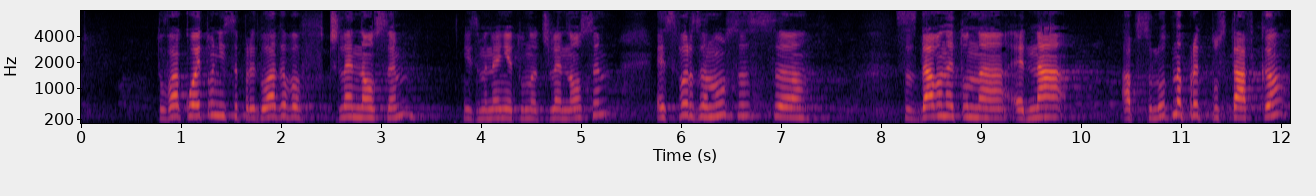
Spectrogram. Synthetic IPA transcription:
t̪ovakoɛt̪ʊnisɛpɾɛd̪lˠaɡəvəft͡ʃlɛnɔsɛmizmɛnɛnʲiɛt̪onɐt͡ʃlɛnɔsɛm | ɛsvɤɾzənosəs | əzd̪avɐnɛt̪onɐɛd̪na | ɐpsolʲut̪nəpɾɛt̪̚post̪afkə

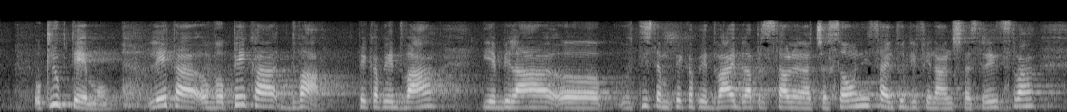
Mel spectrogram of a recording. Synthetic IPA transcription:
ukljupt̪eːmuleːt̪aʋəpekad̪ʋapekaped̪ʋa | jɛbila | t̪ist̪ɛmpekaped̪ʋajɛbilapɾɛt̪st̪aːwlʲɛnat͡ʃasɔwnit̪saint̪uːd̪ifinant͡ʃnasɾeːt̪st̪ʋa

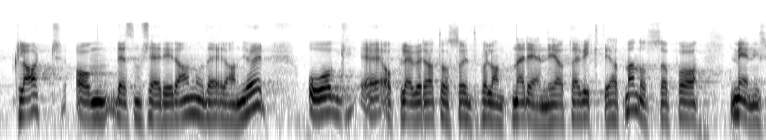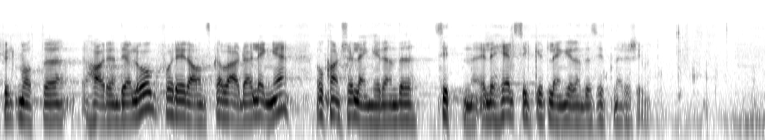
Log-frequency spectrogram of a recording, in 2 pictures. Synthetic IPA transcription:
kʰlɑːʈʔɔmd̪ɛsɔmʂeːɾɪɪɾɑːnɔd̪ɛɪɾɑːnjøːɾʔɔɡɔ̰pʰleːʋəɾɑt̪ɔsːɔɪnt̪əpɔlɑnt̪ən̩æɾeːnɪɪɑt̪̚d̪ɛæɾʋɪkt̪ɪɑt̪mɑnɔsːɔpʰɔ | meːnɪŋsfʏlt̪moːt̪əɦɑɾɛnd̪ɪɑloːɡfɔɾɪɾɑːnskɑʋæːəɖæɭɛŋːəɔkʰɑnʂəlɛŋːəɾɛnd̪ɛsɪt̪ːənəɛ̰lːəɾɦeːlt̪sɪkːəʈlɛŋːəɾɛnd̪ɛsɪt̪ːənəɾɛʂḭːmə

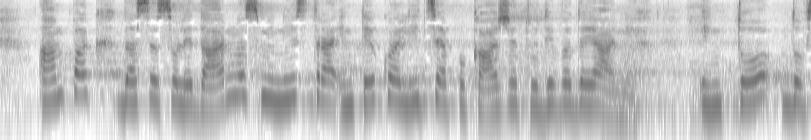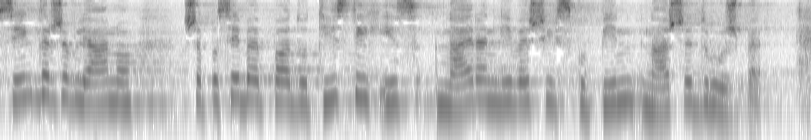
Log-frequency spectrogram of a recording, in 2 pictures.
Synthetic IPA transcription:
ampakd̪asɛsɔlid̪aːɾnɔst̪minist̪ɾaʔint̪eːkɔaliːt̪sijɛpɔkaːʒɛt̪uːd̪iʋəd̪ɛjaːnjix | int̪oːd̪ɔwseɣd̪əɾʒawlʲjaːnɔwʃɛpɔseːbɛjpad̪ɔt̪ist̪ixiznajɾanlʲiːʋɛjʃixskupiːnːaʃɛd̪ɾuːʒbɛ

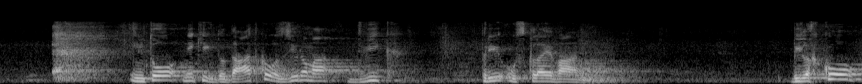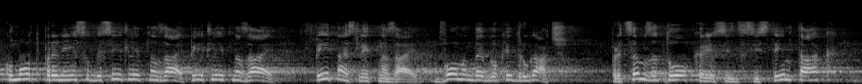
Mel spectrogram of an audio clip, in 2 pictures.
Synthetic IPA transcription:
int̪oːneːkiɣd̪ɔd̪aːt̪kɔwɔziːɾɔmad̪ʋik | pɾiʔusklajɛʋaːnjṵ | bilaxkoːkumot̪pɾɛneːsəwd̪ɛseːt̪leːt̪nazajpeːt̪leːt̪nazajpeːt̪najst̪leːt̪nazajd̪ʋoːmənd̪ajɛblokajd̪ɾuɡat͡ʃ | pɾɛt̪səmzat̪oːkɛɾjɛsisist̪eːmt̪aːk

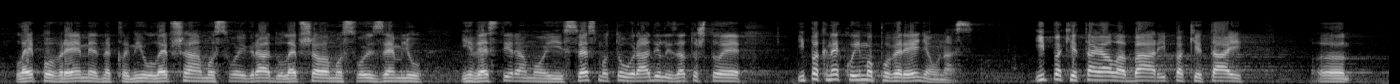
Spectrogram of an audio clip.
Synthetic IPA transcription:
leːpo̞ʋɾeːme̞d̪aklemiːulepʃaːʋamo̞sʋo̞ːjɡɾaːd̪ulepʃaːʋamosʋo̞juzemʎu | inʋe̞st̪iːɾamo̞isʋe̞smot̪o̞ːuɾaːd̪ilizat̪o̞ʃt̪o̞je | ipaknekoimopo̞ʋeɾe̞ːɲauna̰ːs | ipakjet̪aːjalˠabaɾipakjet̪aːj

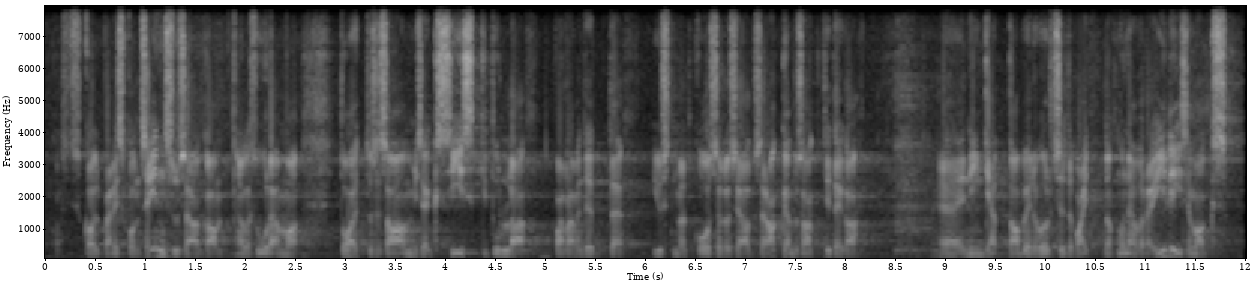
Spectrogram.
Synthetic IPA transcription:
kɑsi̥skpæɾisko̞nse̞nsuseɑɡ̥ɑɑɡ̥ɑsuːɾe̞mɑt̪o̞e̞t̪ːˑuse̞sɑːmise̞ksːiːskit̪ulːɑpɑrlɑmend̪et̪ːe̞ | just̪nimelt̪̚ko̞ːseluseɑd̪̥u̥se̞ɾɑkːˑe̞nd̪usɑk̚t̪id̪̥e̞ɡ̥ɑ | niŋɡ̥jæt̪ːɑɑbilevɤrt̪sut̪epɑjt̪ʲːˑnohmɤnevɤrːɑilʲise̞mɑks

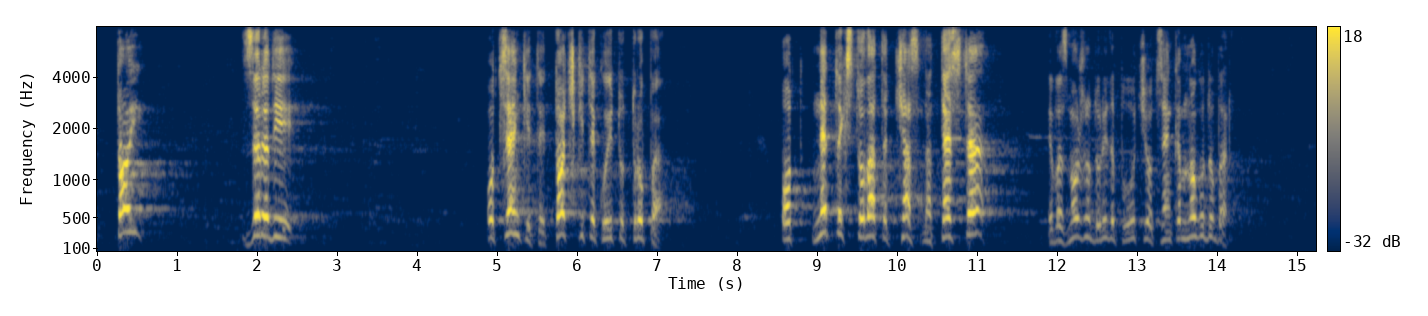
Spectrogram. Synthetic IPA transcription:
t̪ɔj | zɐɾɐd̪i | ot̪sɛŋkit̪ɛt̪ɔt͡ʃkit̪ɛkoit̪ʊt̪ɾupə̰ | ot̪nɛt̪ɛkst̪ovat̪ət͡ʃast̪nɐt̪ɛst̪ə | ɛvɐzmɔʒnod̪ʊɾid̪ɐpolˠut͡ʃiot̪sɛŋkəmnɔɡʊd̪obə̰ɾ

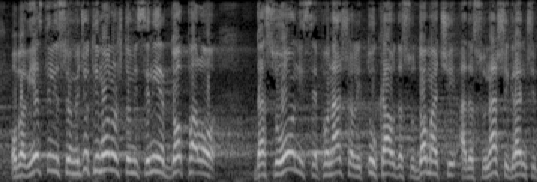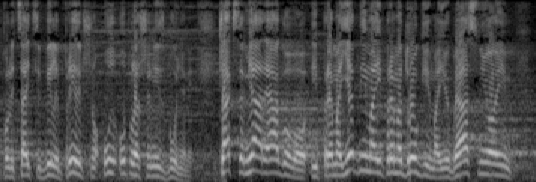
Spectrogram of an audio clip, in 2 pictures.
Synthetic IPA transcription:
o̞baʋjeːst̪ilisumeme̞d͡ʑut̪iːmo̞no̞ːʃt̪o̞mise̞nije̞d̪o̞palˠo̞ | d̪asuo̞nise̞po̞naːʃalit̪uːkaod̪asud̪o̞mat͡ɕiʔad̪asunaʃiɡɾanit͡ʃnipo̞lit̪saːjt̪sibiːlipɾiːlit͡ʃno̞ʔuplˠaʃe̞niizbuːɲḛnḭ | t͡ʃaksamjaːɾeaɡo̞ʋaoʔipɾe̞majed̪nimaipɾe̞mad̪ɾuɡimaiobjaːsnijojim

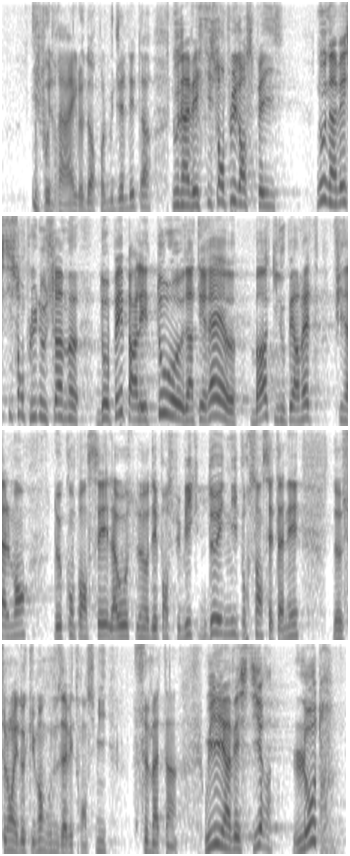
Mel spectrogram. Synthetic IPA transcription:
ilfoynvʁɛʁɛɡləd̪ɔʁpuʁləbyd̪ʒɛd̪let̪a | nunɛ̃vɛst̪isɔ̃plyd̪ɑ̃sə̥pei | nunɛ̃vɛst̪isɔ̃plynusɔmd̪ɔpepaʁlet̪od̪ɛ̃t̪eʁɛøbakʲinupɛʁmɛt̪ | finalmɑ̃ | d̪əkɔ̃pɑ̃selaosd̪ənod̪epɑ̃spyblikd̪øed̪mipuʁsɑ̃sɛt̪ane | səlɔ̃led̪ɔkʲymɑ̃kəvunuzavet̪χɑ̃smi | səmat̪ɛ̃wiɛ̃vɛst̪iʁ | lot̪χ

